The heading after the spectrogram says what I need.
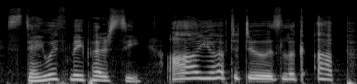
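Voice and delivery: high, honeyed temptation; luring monster voice. A narrator's reading. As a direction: coax him to look up. Medusa lures Percy.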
